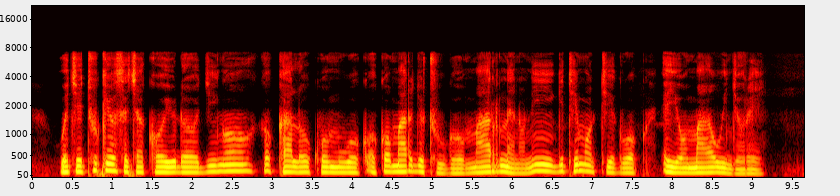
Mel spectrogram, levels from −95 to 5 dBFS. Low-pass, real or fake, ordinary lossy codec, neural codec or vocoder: 7.2 kHz; real; none; none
